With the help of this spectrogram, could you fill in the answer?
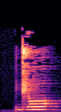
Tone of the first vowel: high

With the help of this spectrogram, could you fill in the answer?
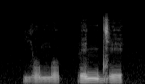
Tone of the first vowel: low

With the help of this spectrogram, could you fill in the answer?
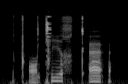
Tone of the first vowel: low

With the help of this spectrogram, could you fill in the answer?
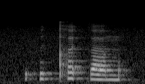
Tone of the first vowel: low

